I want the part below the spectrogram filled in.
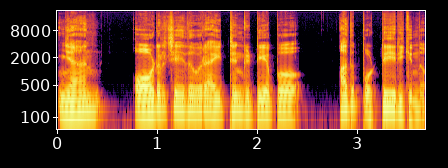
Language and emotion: Malayalam, sad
